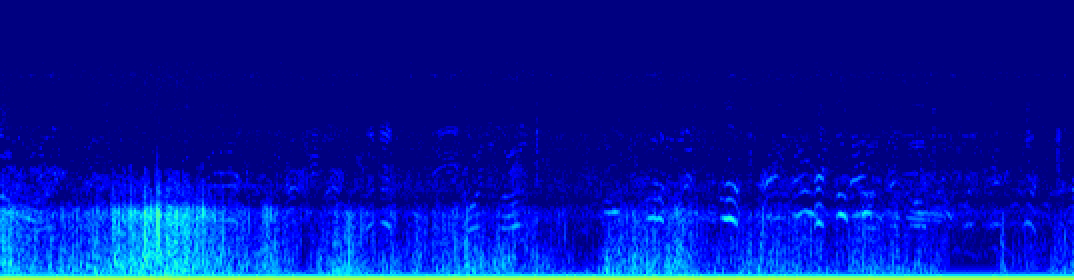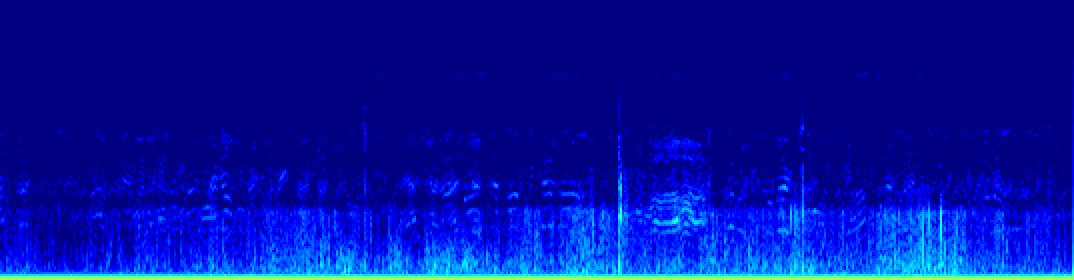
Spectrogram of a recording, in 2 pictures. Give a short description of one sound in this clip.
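Young players shout to each other far across an open field.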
